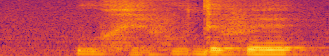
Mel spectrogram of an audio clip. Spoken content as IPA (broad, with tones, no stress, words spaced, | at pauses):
k͡pṳ˦˨ xe̤˨fṳ˦ dɪ˨fe˦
